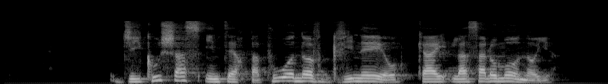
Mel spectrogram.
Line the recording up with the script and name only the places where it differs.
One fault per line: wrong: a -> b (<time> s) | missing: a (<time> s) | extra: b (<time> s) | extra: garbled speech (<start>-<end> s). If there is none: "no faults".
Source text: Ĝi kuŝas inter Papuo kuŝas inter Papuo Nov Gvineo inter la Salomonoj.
missing: kuŝas inter Papuo (3.0 s)
wrong: inter -> kaj (4.3 s)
